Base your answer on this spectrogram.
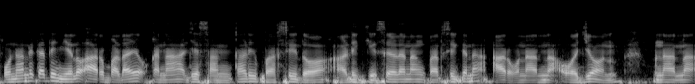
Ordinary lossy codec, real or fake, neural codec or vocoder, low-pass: none; fake; codec, 16 kHz, 16 kbps, FunCodec, trained on Chinese and English, 50 frames a second; none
